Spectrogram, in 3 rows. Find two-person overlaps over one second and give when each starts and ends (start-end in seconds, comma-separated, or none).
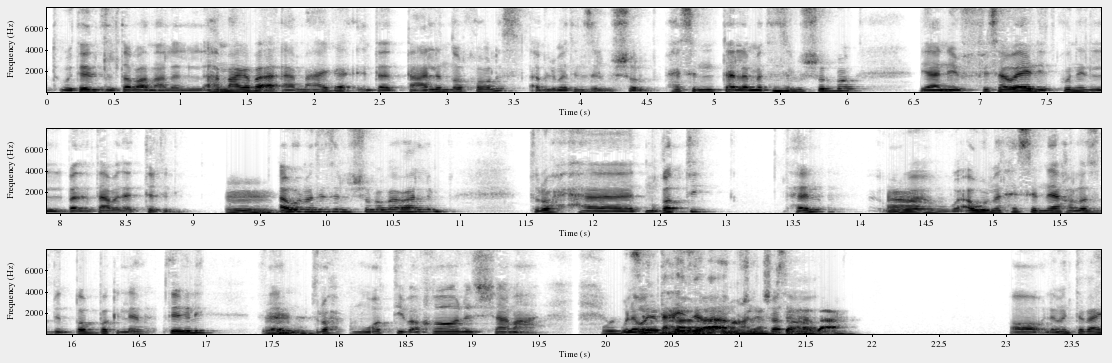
20.1-21.7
